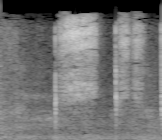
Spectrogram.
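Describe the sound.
Marker strokes drawing a diagram with a vertical and a horizontal axis on a board: a few squeaky, scratchy strokes of moderate loudness separated by brief pauses.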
